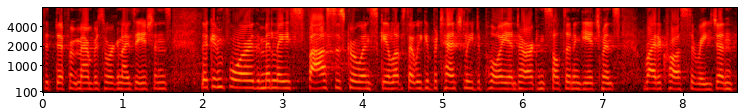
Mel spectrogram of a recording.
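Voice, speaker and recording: A woman's voice: a little high, slight background noise, low-quality recording. Chatty Irish woman panelist. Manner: chatty, self-deprecating. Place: conference panel stage.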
